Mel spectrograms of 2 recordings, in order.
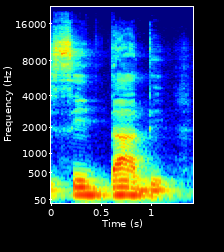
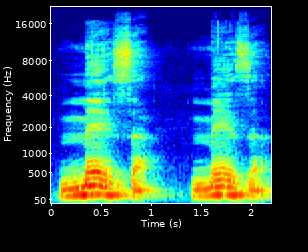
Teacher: A sílaba tônica está na penúltima sílaba da palavra. Então, quer dizer, a palavra que tem maior intensidade sonora, aliás, a sílaba que tem maior intensidade sonora é a penúltima na palavra. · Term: palavras graves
